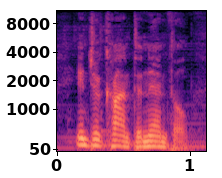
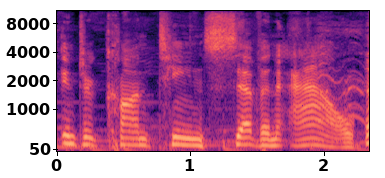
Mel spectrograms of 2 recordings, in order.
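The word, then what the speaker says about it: Intercontinen7al: Once again, we are playing original tunes by Intercontinental, but Intercontinental is spelled I-N-T-E-R-C-O-N-T-I-N-E-N, and then the number 7 is put in there, A-L, but it's pronounced Intercontinental, because if it was pronounced Intercontin-7-Al, nobody would know what in God's name you were talking about.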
